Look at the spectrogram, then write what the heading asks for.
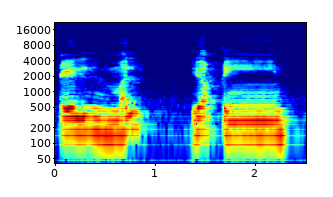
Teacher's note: لام ساکن ہے، لام کو عین کے ساتھ ملا کر پڑھا جائے گا، پھر اس میم کو لام کے ساتھ ملا کر پڑھا جائے گا، علم الیقین۔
